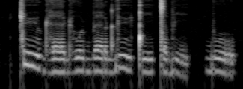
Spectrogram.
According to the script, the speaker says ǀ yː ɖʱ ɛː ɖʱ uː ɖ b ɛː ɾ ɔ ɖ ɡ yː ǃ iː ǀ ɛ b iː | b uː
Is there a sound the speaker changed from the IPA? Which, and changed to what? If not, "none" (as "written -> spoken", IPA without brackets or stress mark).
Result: none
